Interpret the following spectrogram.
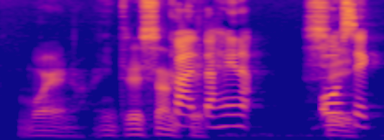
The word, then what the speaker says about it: Cartagena: ejemplo, ya Sí, en Colombia hay una ciudad que se llama Cartagena. sí, Cartagena. pero los que viven allá le dicen Cartagena. Bueno, interesante. Cartagena.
